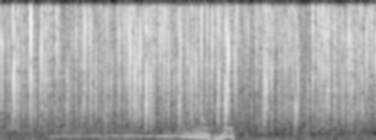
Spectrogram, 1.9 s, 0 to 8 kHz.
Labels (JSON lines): {"label": "biophony, cascading saw", "recorder": "SoundTrap 600 or HydroMoth"}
